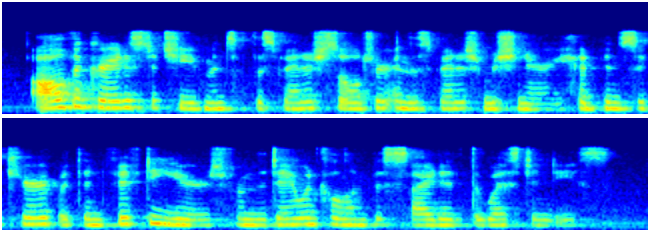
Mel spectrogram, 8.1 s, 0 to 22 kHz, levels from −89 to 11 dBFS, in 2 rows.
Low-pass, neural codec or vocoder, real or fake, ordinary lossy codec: 7.2 kHz; none; real; Opus, 32 kbps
